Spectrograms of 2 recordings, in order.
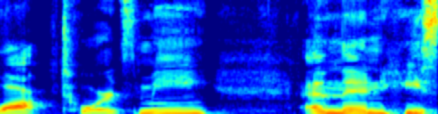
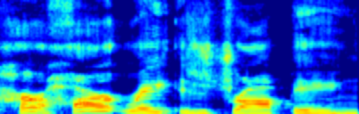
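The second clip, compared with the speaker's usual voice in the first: mock high, urgent, alarmed cry; 5 semitones higher than usual. Recounting the mother screaming down the hall, retelling mother's scream. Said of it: "she was screaming down the down the hall".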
